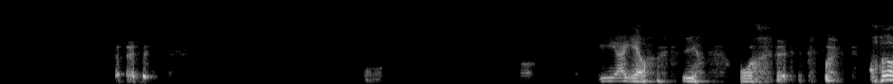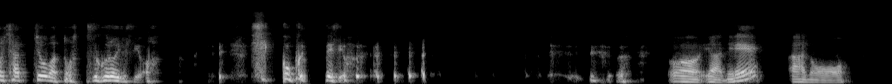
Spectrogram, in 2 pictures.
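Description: Speech carried over a call path whose top end stops near 12 kHz, consistent with an Opus super-wideband setting, shows three delivery faults. From 8.57 to 9.81 s there are repeated stalls (stutter): eight separate gaps where the jitter buffer ran dry and the receiver stretched the last sound to cover roughly 280 ms in total, the longest gap 116 ms. About 23% of that stretch is concealment, so the speech drags and stutters, though nothing is actually lost. At 11.97 to 12.21 s a call audio freeze inserts a 217 ms hold. The last sound is carried on and then decays, with about 140 ms of it effectively silent, before the speech resumes where it left off. This is a pause added to the timeline rather than missing audio, and is likely caused by packets held up in transit. From 15.24 s to the end of the clip, a jitter buffer speed-up plays the speech at 108% of normal rate with unchanged pitch. 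The receiver trims short pitch-period slices repeatedly to shed excess buffered delay, removing roughly a fifth of a second, and the delivery sounds hurried.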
